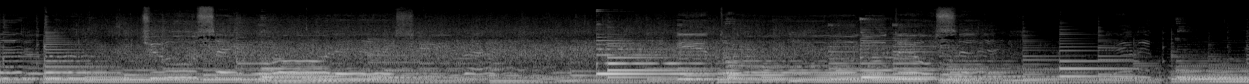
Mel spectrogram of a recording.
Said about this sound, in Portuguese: Se você quer aplaudir ao Senhor, aplaude.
